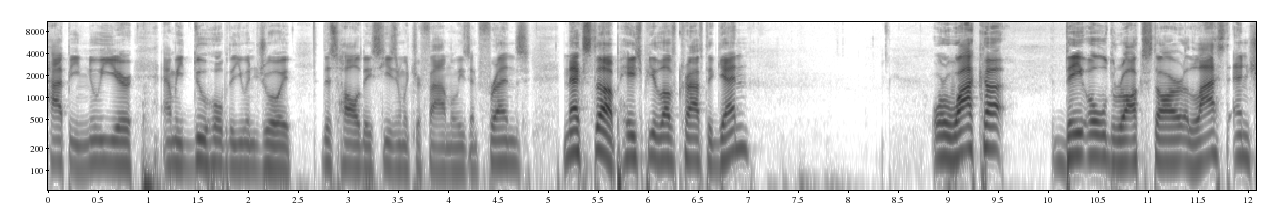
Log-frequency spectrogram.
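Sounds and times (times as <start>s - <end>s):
man speaking: 0.0s - 7.1s, 8.8s - 12.0s.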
